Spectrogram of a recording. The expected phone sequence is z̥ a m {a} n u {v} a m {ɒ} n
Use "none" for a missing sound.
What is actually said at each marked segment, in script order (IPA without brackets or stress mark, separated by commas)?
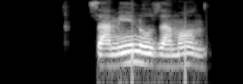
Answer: i, z, ɔ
